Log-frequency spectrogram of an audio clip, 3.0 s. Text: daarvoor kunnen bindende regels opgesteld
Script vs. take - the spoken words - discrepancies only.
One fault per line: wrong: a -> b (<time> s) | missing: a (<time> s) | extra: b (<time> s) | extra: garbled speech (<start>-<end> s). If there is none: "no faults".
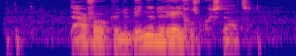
no faults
